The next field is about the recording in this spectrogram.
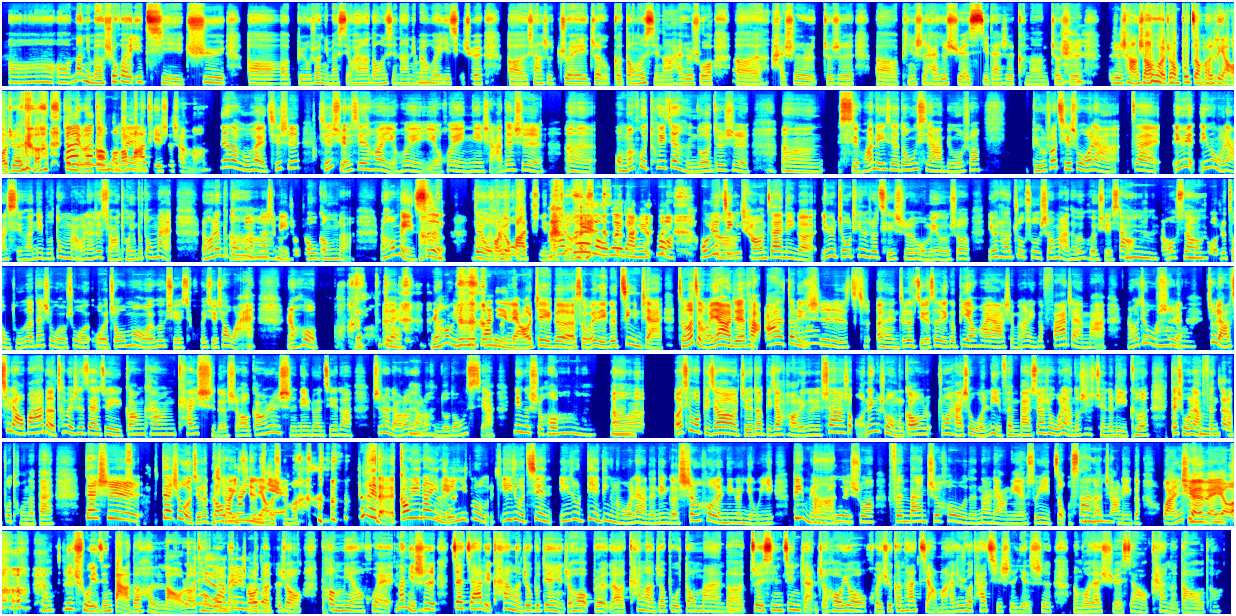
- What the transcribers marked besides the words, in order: chuckle; laughing while speaking: "个"; chuckle; other background noise; chuckle; laughing while speaking: "会"; laugh; laugh; "刚刚" said as "刚康"; laugh; chuckle; joyful: "完全没有"; laugh
- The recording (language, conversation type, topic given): Chinese, podcast, 你有没有一段友情，随着岁月流逝而越发珍贵？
